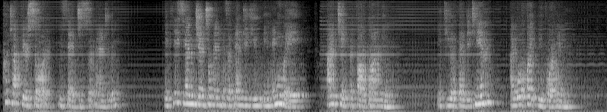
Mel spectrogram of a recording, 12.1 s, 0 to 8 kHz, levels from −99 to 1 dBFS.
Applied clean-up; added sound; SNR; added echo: neural separator model SepFormer DNS4.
